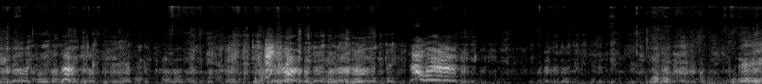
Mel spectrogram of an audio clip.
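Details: Countryside Jindo dogs playing happily: loud panting and growly mouthing sounds, broken by brief high whining squeals twice in the middle, then quieter breathing before the scuffling picks up again.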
